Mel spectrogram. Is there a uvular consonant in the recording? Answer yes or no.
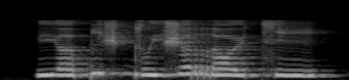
no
